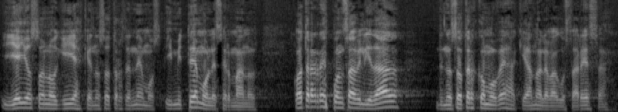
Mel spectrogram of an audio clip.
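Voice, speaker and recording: A man's voice: medium pitch, expressive, a little fast, a little mellow. Man preaching in an echoey church. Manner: preaching with questions to the congregation and scripture readings. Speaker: church member addressing the congregation. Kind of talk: sermon.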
